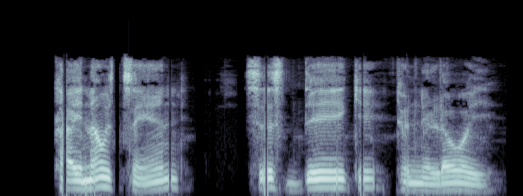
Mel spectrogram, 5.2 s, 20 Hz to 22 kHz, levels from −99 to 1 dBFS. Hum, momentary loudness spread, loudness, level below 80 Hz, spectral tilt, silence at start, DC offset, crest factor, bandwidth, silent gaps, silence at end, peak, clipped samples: none; 12 LU; -18 LUFS; -52 dBFS; -3 dB/octave; 0.55 s; under 0.1%; 20 dB; 8 kHz; 1.97-2.04 s, 2.10-2.14 s; 0.35 s; 0 dBFS; under 0.1%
